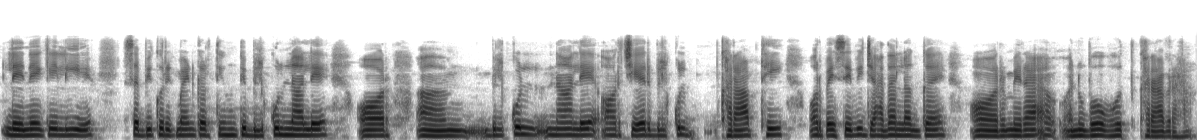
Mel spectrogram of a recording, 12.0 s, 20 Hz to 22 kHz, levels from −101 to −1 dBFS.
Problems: background sounds at intervals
